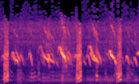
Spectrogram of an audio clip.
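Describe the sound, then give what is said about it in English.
Silkie chickens and small brown chicks clucking together: repeated low, throaty clucks mixed with many quick, high peeping chirps, busy and uneven throughout, with no voices. “Chicks around you now, and four silkies, the white fluffy chickens, and a bunch of little brown ones.”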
